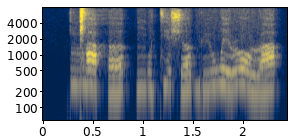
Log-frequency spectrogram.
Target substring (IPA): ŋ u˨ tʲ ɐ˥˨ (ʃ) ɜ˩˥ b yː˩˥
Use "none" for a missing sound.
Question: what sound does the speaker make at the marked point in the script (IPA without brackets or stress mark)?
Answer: ʃ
